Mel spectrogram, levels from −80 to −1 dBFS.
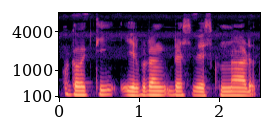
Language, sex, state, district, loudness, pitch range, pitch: Telugu, male, Telangana, Mahabubabad, -18 LUFS, 130-145 Hz, 140 Hz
